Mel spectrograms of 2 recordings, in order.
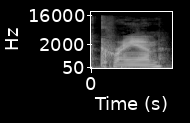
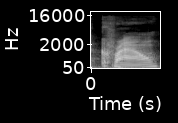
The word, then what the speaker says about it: crayon: If you want to call it a crayon or a crown, that's fine.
